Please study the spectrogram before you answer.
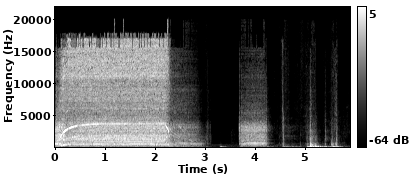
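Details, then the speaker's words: Dewalt cordless SDS drill on trigger test: shrill whine climbs fast and holds far above normal speed, then cuts out; motor overspeeding, controller problem suspected, not confirmed. "Something badly wrong there. That's running way too fast."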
